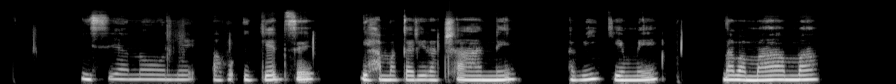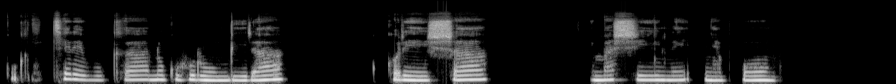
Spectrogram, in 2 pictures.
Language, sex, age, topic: Rundi, female, 25-35, education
